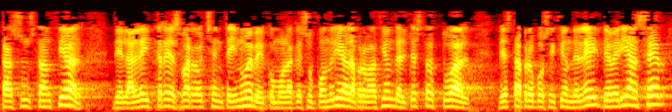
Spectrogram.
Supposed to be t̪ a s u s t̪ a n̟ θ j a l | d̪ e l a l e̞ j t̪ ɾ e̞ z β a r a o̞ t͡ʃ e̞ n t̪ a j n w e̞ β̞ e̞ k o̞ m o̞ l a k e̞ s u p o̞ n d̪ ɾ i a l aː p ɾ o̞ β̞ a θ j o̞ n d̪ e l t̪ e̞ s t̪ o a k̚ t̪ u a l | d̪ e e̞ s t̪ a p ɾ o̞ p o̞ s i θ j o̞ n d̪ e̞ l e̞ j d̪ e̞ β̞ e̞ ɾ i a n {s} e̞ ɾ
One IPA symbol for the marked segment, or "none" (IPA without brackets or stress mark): s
